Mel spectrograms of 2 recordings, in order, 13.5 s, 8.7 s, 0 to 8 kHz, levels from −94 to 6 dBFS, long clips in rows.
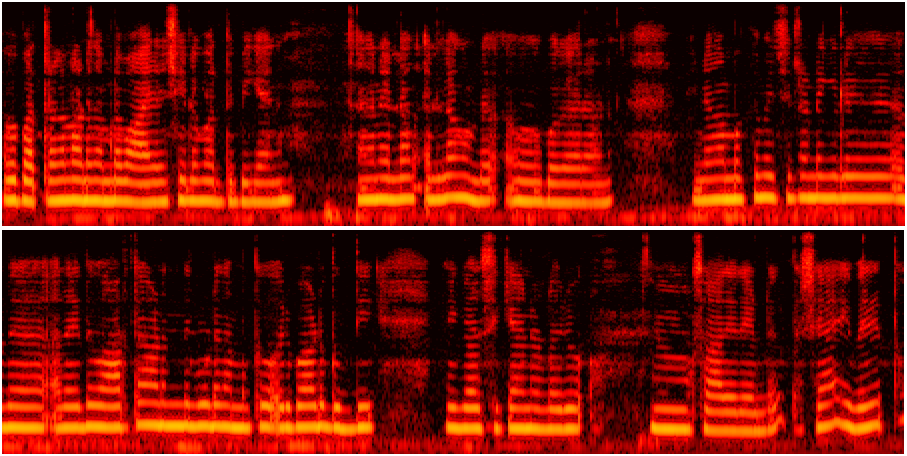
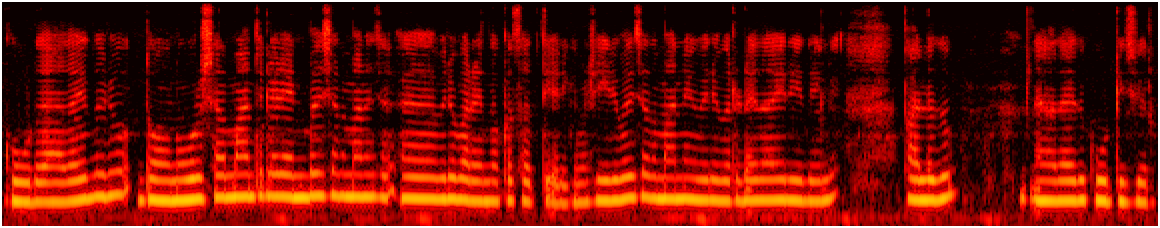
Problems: low volume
